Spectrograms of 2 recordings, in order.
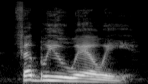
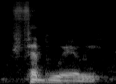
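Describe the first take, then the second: First: February stretched slowly, every syllable drawn out; February spoken slowly and deliberately for students. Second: Said in the usual way. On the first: Shown as a demonstration. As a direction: draw February out slowly and carefully. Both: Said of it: "demonstrating the word slowly".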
